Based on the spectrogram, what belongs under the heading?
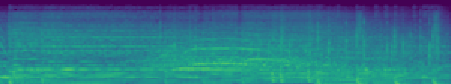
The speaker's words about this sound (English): the crowd, normally known for shushing people, gets loud. Really loud.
